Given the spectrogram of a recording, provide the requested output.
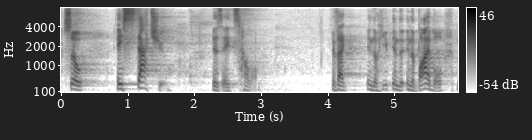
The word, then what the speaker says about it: tselem: The Hebrew word there is tselem, kind of a T-S, tsa sound, E-L-E-M, with the accent on the first syllable. So if you want to repeat after me, okay, tselem. Good, good, okay.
